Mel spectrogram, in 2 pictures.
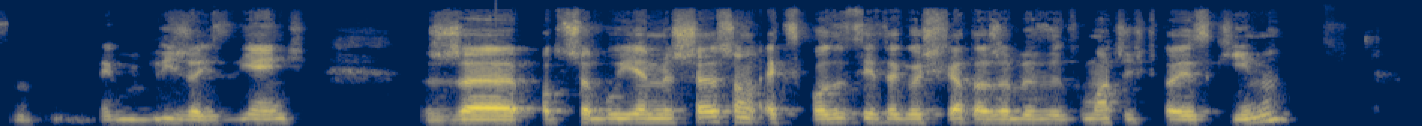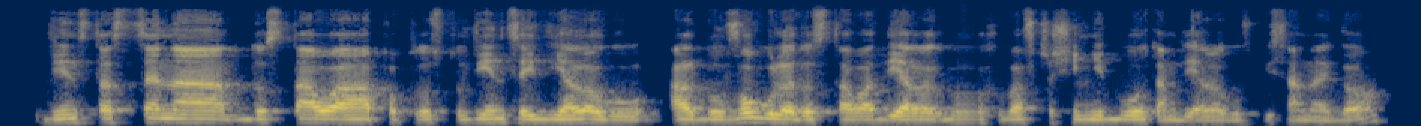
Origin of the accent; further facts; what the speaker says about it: Katowice, Silesian Voivodeship, Poland; no ja pochodzę z Katowic, nie do końca jestem Ślązakiem, bo rodzina mojej mamy nie jest ze Śląska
